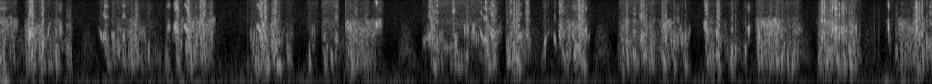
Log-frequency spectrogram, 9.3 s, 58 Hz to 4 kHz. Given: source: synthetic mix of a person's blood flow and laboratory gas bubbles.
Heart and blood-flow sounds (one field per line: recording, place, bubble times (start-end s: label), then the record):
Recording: Doppler ultrasound of blood flow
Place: subclavian vein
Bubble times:
0.00-0.18 s: bubbles
0.23-0.73 s: bubbles
0.97-2.16 s: bubbles
2.46-2.95 s: bubbles
3.05-3.17 s: bubbles
3.21-3.39 s: bubbles
3.45-3.83 s: bubbles
4.21-5.02 s: bubbles
5.05-5.31 s: bubbles
5.41-5.89 s: bubbles
6.17-6.90 s: bubbles
7.02-7.39 s: bubbles
7.42-8.03 s: bubbles
8.16-8.62 s: bubbles
8.85-9.33 s: bubbles
From the record:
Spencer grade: 3 (all of the cardiac periods contain showers or single bubble signals, but not dominating or overriding the cardiac motion signals)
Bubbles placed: anywhere in the cardiac cycle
